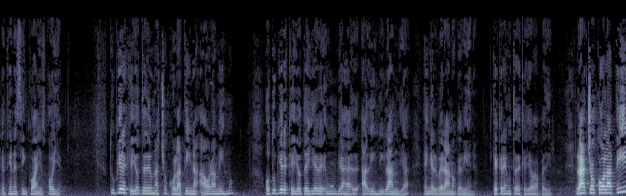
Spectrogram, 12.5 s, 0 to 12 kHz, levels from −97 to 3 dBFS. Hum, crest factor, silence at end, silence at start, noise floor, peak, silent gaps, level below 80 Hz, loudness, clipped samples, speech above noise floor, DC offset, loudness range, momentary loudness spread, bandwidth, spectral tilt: none; 28 dB; 0 s; 0 s; -61 dBFS; -2 dBFS; none; -64 dBFS; -29 LUFS; under 0.1%; 31 dB; under 0.1%; 7 LU; 19 LU; 11.5 kHz; -5.5 dB/octave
